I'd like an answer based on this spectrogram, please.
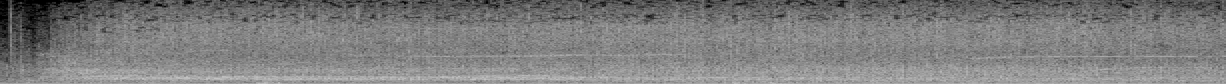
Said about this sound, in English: Well, the raucous applause goes on for quite a long time, and unfortunately, they didn't broadcast the answers, if any, that Mr. Lansley gave.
